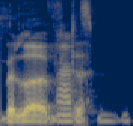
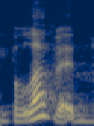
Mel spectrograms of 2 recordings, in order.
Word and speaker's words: beloved: I was like, it seems weird they'd be beloved, but beloved makes more sense. Yeah. And the funny thing is they're spelled the same. They are still the same. It's all, you put the emphasis on the wrong syllable.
